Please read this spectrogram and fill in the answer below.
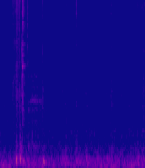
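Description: Ballpoint pen drawing a line on paper: a short faint scratch about a third of a second in, then only faint pen-and-paper ticks.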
